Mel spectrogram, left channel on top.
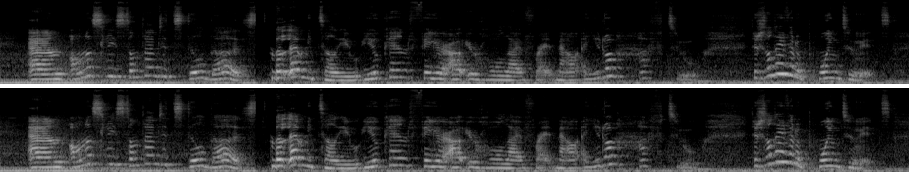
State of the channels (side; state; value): both; normal; correlation 0.73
